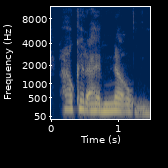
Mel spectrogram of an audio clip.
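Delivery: gentle, very soft, quiet hush. Mimicking how a man suddenly talks after going after people: imitating his nice, quiet voice. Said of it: "he's using this nice, quiet voice".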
